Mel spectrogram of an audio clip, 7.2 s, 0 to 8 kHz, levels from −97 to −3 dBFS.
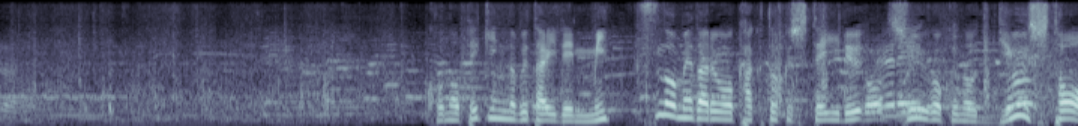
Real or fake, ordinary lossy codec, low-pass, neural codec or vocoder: real; none; 7.2 kHz; none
